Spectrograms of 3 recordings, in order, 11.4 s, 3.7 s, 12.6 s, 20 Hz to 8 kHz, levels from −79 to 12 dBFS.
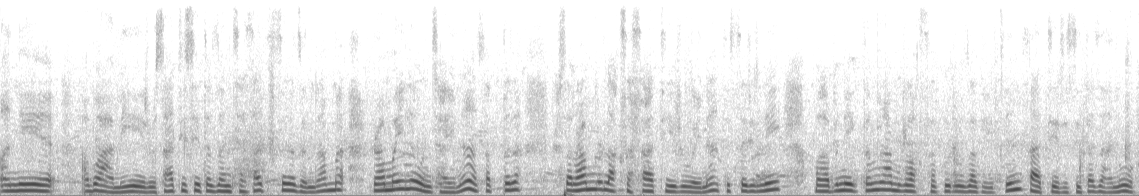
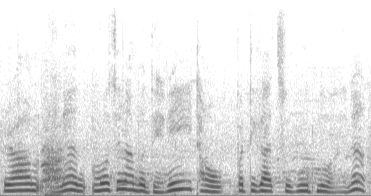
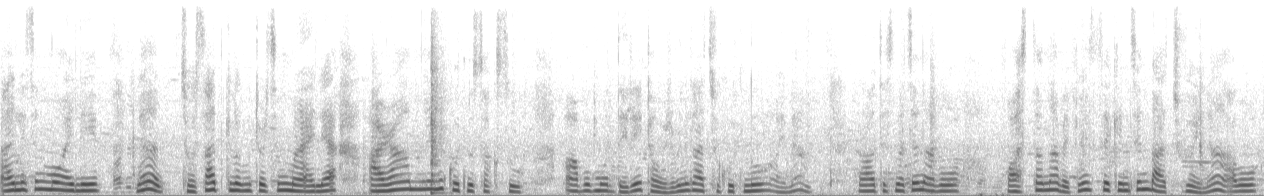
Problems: background sounds at intervals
